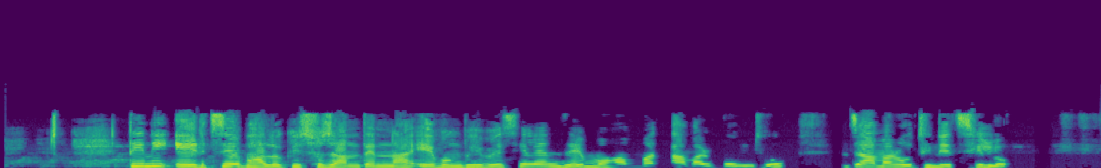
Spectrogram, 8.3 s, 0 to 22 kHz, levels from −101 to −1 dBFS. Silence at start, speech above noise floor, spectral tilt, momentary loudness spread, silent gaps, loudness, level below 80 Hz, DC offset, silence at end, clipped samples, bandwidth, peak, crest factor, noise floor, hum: 0.4 s; 40 dB; -3 dB/octave; 11 LU; none; -17 LUFS; -56 dBFS; under 0.1%; 0.7 s; under 0.1%; 7.8 kHz; -2 dBFS; 16 dB; -56 dBFS; none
